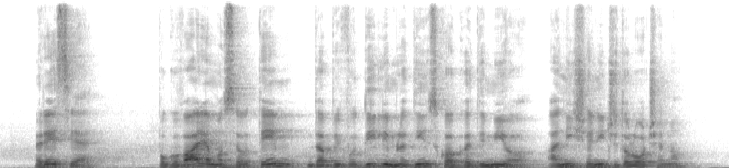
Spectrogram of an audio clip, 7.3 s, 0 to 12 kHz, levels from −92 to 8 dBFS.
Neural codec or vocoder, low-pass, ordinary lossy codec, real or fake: none; none; none; real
